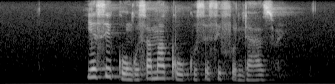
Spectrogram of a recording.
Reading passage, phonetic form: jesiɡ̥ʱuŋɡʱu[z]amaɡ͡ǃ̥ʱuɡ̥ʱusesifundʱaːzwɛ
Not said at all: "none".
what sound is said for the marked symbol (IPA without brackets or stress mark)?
s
